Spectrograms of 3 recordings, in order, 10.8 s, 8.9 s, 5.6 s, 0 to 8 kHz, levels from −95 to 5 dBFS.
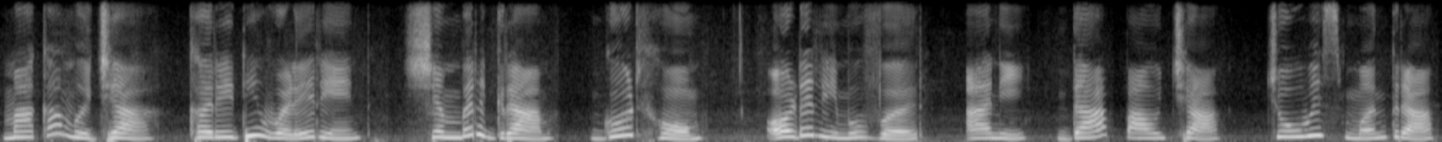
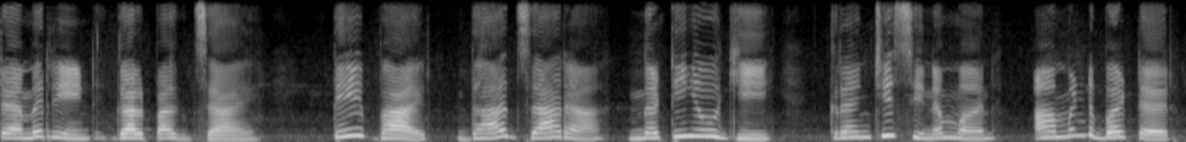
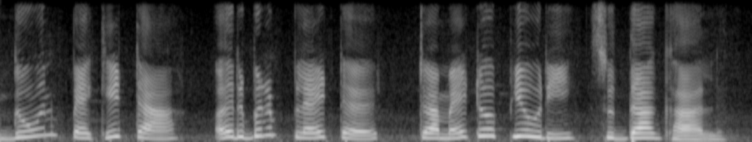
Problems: constant background noise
